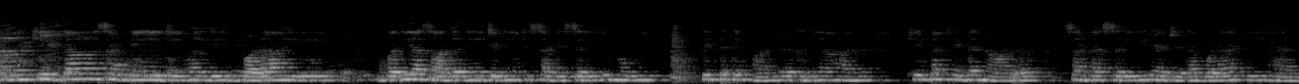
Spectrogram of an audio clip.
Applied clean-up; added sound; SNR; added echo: none; none; none; reverberation time 0.6 s.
